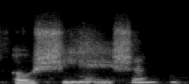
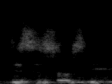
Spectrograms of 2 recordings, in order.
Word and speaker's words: dissociation: Disassociate. I know, but it's spelled weird. I think, let me just look it up. Dissociation. It's not it's dissociation. Dissociation. There's 2 S's and there's an O.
